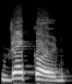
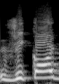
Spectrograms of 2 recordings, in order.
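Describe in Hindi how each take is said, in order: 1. पहला अक्षर 'ray' जैसा सुनाई देता है। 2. पहला अक्षर 'ree' जैसा सुनाई देता है। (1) "इसको रेकर्ड पढ़ते हैं" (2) "रिकॉर्ड नहीं पढ़ते"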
